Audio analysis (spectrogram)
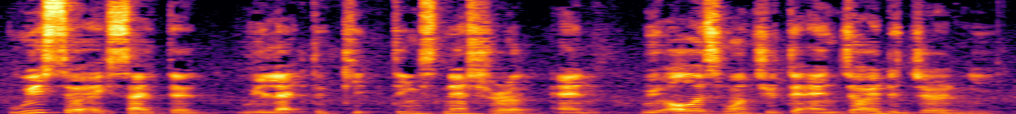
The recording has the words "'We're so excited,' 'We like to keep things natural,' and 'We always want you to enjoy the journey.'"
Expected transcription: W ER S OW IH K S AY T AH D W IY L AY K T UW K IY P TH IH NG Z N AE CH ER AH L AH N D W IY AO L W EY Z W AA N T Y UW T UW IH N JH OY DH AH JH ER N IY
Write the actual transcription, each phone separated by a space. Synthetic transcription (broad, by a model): W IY S OW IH K S AY T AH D W IY L AY K T UW K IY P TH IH NG S N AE CH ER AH L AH N W IY AO L W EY S W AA N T Y UW T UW IH N JH OY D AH JH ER N IY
